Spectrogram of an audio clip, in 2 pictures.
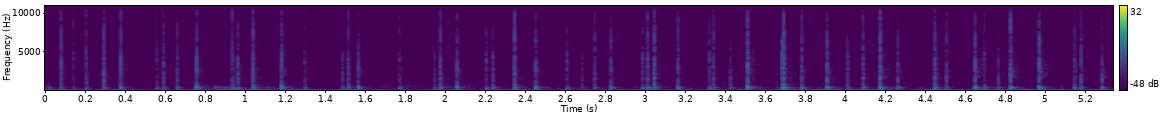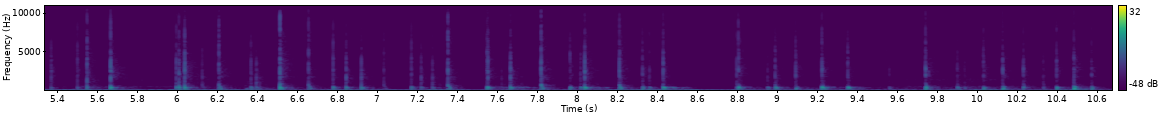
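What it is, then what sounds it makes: Plastic shower gel bottle. Long nails tap rapidly and continuously on the front label area of a 500 ml white plastic squeeze bottle of shower gel that appears full. Each tap is short and dry, with a muted hollow tone in the low-mid range and a soft low thump underneath. The tapping continues steadily throughout with little ring after each strike.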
